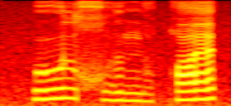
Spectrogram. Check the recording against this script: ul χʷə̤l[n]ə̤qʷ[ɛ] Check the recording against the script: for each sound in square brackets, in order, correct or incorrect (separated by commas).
correct, correct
